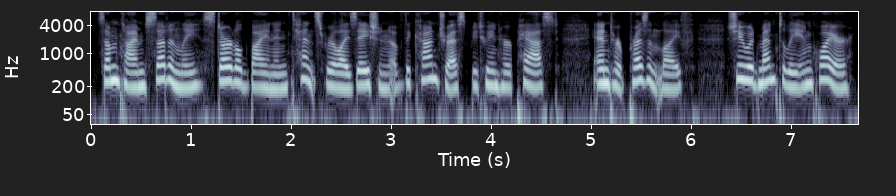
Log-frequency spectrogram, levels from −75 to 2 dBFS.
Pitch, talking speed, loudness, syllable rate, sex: 220 Hz, 165 wpm, -18 LUFS, 5.6 syllables/s, female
